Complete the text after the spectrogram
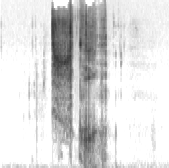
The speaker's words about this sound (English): Uh-oh. … accidentally slurped up the slug. She immediately was set into a panic and tried her best to cough up the slug.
